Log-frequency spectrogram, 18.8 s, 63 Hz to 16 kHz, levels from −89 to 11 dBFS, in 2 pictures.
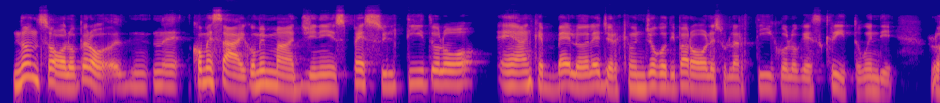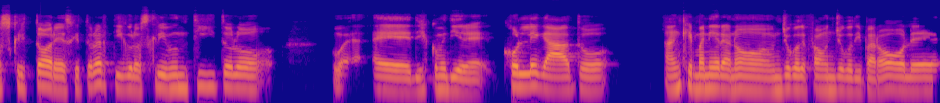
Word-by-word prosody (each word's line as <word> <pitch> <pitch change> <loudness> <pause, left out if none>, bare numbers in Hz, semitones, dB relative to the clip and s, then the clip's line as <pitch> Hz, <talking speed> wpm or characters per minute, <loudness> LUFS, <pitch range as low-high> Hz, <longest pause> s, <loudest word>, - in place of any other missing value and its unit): Non 250 +7 +4
solo, 150 -9 +4
però 215 +6 +3
ehm, 150 - -3
uhm, 160 -1 -11
ne 160 -2 -5
come 200 +1 +3
sai 150 -9 +6
come 160 +6 0
immagini, 150 -3 0
spesso 180 +2 +4
il 155 +1 -6
titolo, 185 - -2
è 170 -6 +1
anche 165 -1 0
bello 155 +2 +2
da 145 - +2
leggere 160 -4 +1
perché 155 - -6
è - - 0
un 145 - -2
gioco 155 0 +1
di 145 - -5
parole 145 -4 +2
sull'articolo 135 -1 -6
che 125 -1 -3
è - - -5
scritto, 120 -2 -5
quindi, 120 -5 -6 0.3
lo - - -3
scrittore 150 0 +2
che 130 - +2
ha 125 - -4
scritto 135 +4 -6
l'articolo 145 -8 -1
scrive 140 +1 -2
un 145 0 -4
titolo, 155 - -3 0.6
uhm, - - -5 0.3
e, 130 -3 +2
ehm, 115 - -3
di 125 +1 -8
come 135 -1 -3
dire, 115 -4 -2
collegato, 135 - +2 0.4
anche 140 +5 -2
in 140 - -3
maniera, 140 -1 +3
no, 130 -1 0
un 125 +1 -4
gioco 140 +1 0
che 135 - -1
fa 135 - -5
un 130 -1 -3
gioco 130 -1 -3
di 120 -1 -6
parole, 125 +1 +1
145 Hz, 180 wpm, -24 LUFS, 130-165 Hz, 0.6 s, sai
